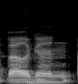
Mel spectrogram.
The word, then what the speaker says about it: Balogun: You had another one who is Balogun, yeah? – Yeah, Balogun.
